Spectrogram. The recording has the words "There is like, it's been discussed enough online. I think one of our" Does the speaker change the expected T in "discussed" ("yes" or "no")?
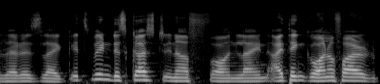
no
